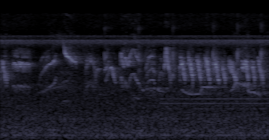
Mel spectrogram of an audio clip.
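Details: Lined seedeaters in the wild, males trading song beside an incubating female: a dense tumbling phrase of sharp slurred notes that speeds into a rapid pulsing trill, over a thin constant whine.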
